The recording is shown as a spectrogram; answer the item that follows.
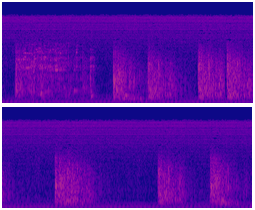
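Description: A volley of about eight gunshots fired at irregular intervals, each crack trailing off in a short echo. A steady low hum from the old film soundtrack runs underneath.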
